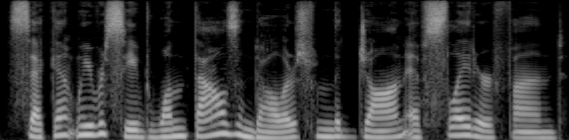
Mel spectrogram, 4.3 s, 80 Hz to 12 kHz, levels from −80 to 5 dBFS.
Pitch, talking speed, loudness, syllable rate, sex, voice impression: 170 Hz, 170 wpm, -21 LUFS, 4.6 syllables/s, female, feminine, slightly gender-neutral, adult-like, slightly middle-aged, slightly thin, slightly relaxed, slightly weak, slightly dark, slightly hard, slightly clear, slightly fluent, slightly cool, intellectual, slightly refreshing, sincere, very calm, friendly, reassuring, elegant, kind, modest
